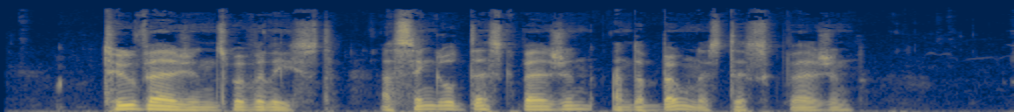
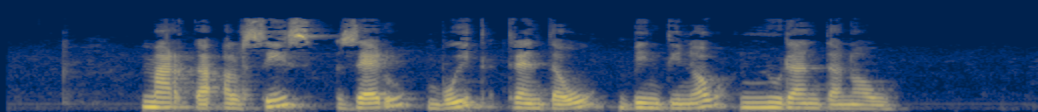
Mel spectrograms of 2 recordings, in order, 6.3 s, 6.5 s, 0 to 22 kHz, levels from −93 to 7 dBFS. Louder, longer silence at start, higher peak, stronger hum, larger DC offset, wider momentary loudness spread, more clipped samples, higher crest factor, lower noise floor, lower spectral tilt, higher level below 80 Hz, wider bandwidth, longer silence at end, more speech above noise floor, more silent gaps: about the same, -20 LUFS vs -18 LUFS; second, 0.65 s vs 0.9 s; second, -4 dBFS vs 0 dBFS; neither; neither; first, 12 LU vs 7 LU; neither; about the same, 18 dB vs 18 dB; second, -61 dBFS vs -68 dBFS; about the same, -5 dB/octave vs -4.5 dB/octave; first, -42 dBFS vs -58 dBFS; first, 15.5 kHz vs 11.5 kHz; second, 0.7 s vs 0.9 s; second, 41 dB vs 50 dB; neither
